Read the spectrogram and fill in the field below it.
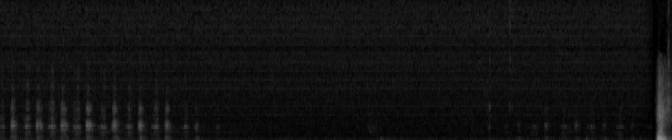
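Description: Dogs pant in quick rhythmic breaths close by for about two seconds, then it goes quiet apart from faint rustling, ending on a short loud bump.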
